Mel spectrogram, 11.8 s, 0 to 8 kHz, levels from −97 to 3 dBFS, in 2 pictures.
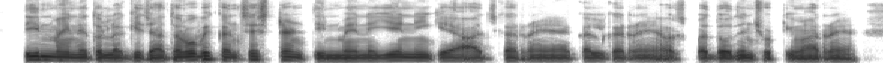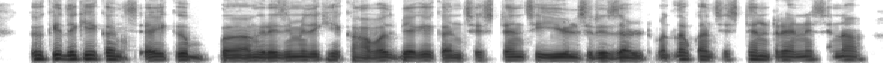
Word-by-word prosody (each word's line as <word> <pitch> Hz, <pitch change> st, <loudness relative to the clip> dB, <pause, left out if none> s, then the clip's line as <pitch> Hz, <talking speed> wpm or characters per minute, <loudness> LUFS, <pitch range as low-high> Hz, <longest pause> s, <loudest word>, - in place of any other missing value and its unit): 3 115 Hz, 0 st, +4 dB
महीने 95 Hz, -3 st, +2 dB
तो 90 Hz, -, 0 dB
लग 90 Hz, -1 st, 0 dB
ही 90 Hz, -, 0 dB
जाते 85 Hz, +3 st, +1 dB
हैं -, -, +3 dB
और -, -, +5 dB
वो 110 Hz, -, +5 dB
भी 120 Hz, +2 st, +3 dB
कंसिस्टेंट 105 Hz, 0 st, -2 dB
3 85 Hz, 0 st, 0 dB
महीने। 85 Hz, +1 st, +1 dB
ये 95 Hz, +3 st, +1 dB
नहीं 95 Hz, -1 st, 0 dB
कि 95 Hz, -, -2 dB
आज 85 Hz, -3 st, -5 dB
कर 90 Hz, -1 st, -2 dB
रहे 85 Hz, +1 st, -3 dB
हैं, 85 Hz, -, -2 dB
कल 85 Hz, 0 st, -1 dB
कर 85 Hz, 0 st, -2 dB
रहे 85 Hz, +1 st, -4 dB
हैं, 85 Hz, -, -3 dB
और -, -, -2 dB
उसके -, -, -6 dB
बाद 85 Hz, -, -3 dB
2 85 Hz, -2 st, +3 dB
दिन 85 Hz, +2 st, +1 dB
छुट्टी -, -, -5 dB
मार 80 Hz, -1 st, 0 dB
रहे 80 Hz, -, -1 dB
हैं, 75 Hz, -, -5 dB, 0.4 s
क्योंकि 135 Hz, +1 st, +3 dB
देखिए 135 Hz, +1 st, +4 dB
कंस 120 Hz, -3 st, 0 dB
एक 110 Hz, +2 st, +1 dB, 0.3 s
ब 90 Hz, 0 st, +4 dB
अंग्रेज़ी 95 Hz, +2 st, +3 dB
में 105 Hz, 0 st, +2 dB
देखिए 105 Hz, +1 st, -1 dB
कहावत 90 Hz, +1 st, +1 dB
भी 100 Hz, -, +3 dB
है 100 Hz, -, +3 dB
कि 100 Hz, +1 st, +1 dB
कंसिस्टेंसी 95 Hz, +3 st, -2 dB
यील्ड्स 100 Hz, -1 st, +2 dB
रिजल्ट। 85 Hz, 0 st, +1 dB
मतलब 125 Hz, +8 st, 0 dB
कंसिस्टेंट 110 Hz, +2 st, -2 dB
रहने 110 Hz, 0 st, +1 dB
से 115 Hz, -, -10 dB
ना 110 Hz, 0 st, -1 dB
95 Hz, 270 wpm, -21 LUFS, 85-105 Hz, 0.4 s, और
